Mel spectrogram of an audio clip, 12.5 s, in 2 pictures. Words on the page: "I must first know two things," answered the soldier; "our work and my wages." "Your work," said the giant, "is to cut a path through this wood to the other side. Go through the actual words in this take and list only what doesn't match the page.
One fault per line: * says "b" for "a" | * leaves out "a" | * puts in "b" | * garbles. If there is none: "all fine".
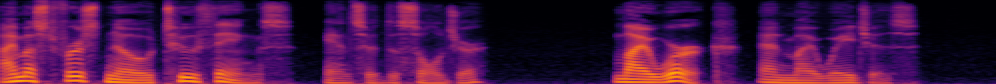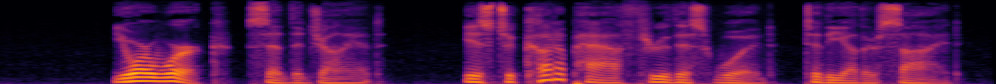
* says "my" for "our"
